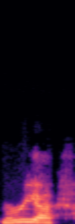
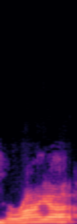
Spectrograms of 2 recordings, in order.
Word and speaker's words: Maria: birth of modern meteorology which if you read it initially you think maria it actually is pronounced mariah which we find out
